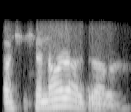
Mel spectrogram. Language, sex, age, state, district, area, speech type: Dogri, male, 18-30, Jammu and Kashmir, Kathua, rural, conversation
